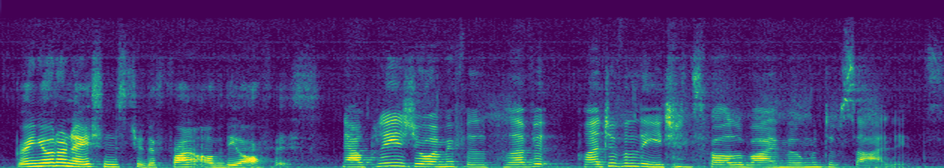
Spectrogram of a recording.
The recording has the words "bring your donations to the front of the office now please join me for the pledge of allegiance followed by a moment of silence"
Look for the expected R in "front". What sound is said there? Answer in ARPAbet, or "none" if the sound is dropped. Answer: R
